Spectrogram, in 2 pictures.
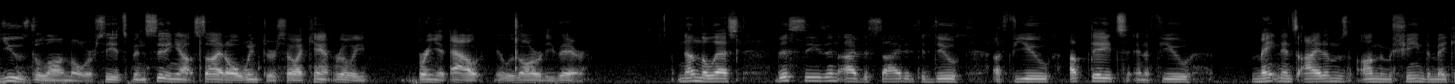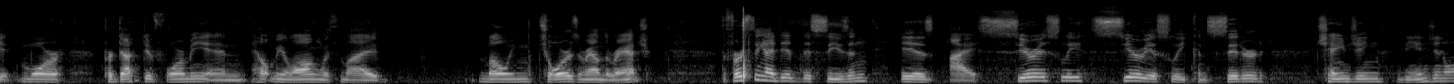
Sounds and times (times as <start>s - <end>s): Speech: 0.0s - 6.0s, 6.7s - 18.5s, 19.3s - 21.1s, 21.8s - 29.0s.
